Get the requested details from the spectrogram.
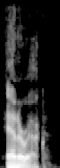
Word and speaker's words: anorak: Now, sometimes somebody, it's bad weather out, and they want to put on their anorak. Am I pronouncing that right? Anorak. – You're pronouncing that exactly right.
